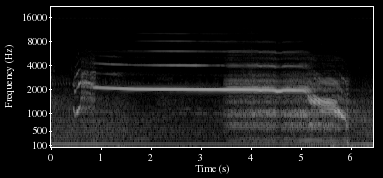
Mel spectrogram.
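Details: Bull elk bugling in the mating season: a sharp rising onset leaps into a long, high, steady whistle held for about five seconds, then slides downward at the end, with a faint low hum running throughout.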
